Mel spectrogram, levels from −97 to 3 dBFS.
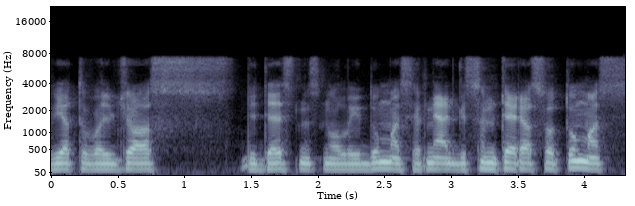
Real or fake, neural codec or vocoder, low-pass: fake; autoencoder, 48 kHz, 128 numbers a frame, DAC-VAE, trained on Japanese speech; 7.2 kHz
